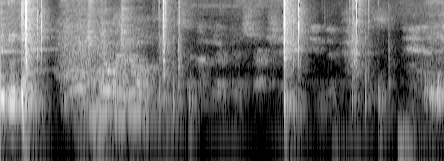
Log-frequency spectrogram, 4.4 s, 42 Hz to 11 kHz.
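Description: Transport keys clicking on a Sony TCM-6DX cassette recorder: one sharp click just after the start, as the preceding sound cuts off, then faint mechanical sounds and two more clicks about three and three and a half seconds in.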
